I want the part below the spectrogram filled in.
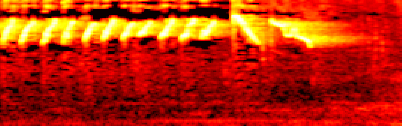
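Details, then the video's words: Oriental white-eye in lively full song, the long 'tulitwitwit' style used as a master recording: about ten rapid, high, chirpy notes repeated evenly over one and a half seconds, then a sharp downward-sliding whistle fading out; faint low background hum. "Tulitwitwit panjang pleci Gacor Masteran"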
